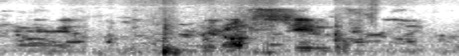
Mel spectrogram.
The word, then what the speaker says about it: Rothschild: Oh, Rothschild? oh. How to pronounce?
